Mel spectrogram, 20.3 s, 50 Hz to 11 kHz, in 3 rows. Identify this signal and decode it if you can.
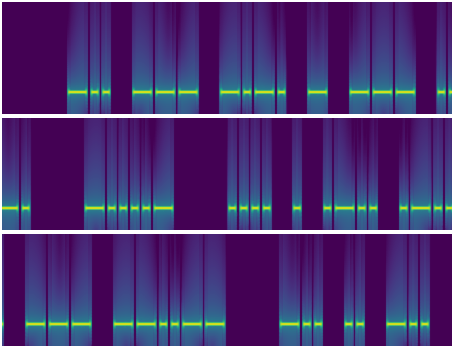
Morse code, heard as a keyed tone, about 14 wpm, spaced as for 12 wpm, 700 Hz. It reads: DOCTOR - HELLO, DID
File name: Morsekurs / Witze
